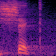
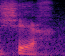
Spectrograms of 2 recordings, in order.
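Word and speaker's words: Cheick: Là, ça se prononce Cheikh parce qu'il est malien. Donc, on dit Cheikh. Au Sénégal, on dit Cher.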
